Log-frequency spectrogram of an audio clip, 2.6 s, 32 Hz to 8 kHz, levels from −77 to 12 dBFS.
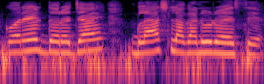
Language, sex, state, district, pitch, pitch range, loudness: Bengali, female, Assam, Hailakandi, 255 Hz, 250-275 Hz, -11 LUFS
